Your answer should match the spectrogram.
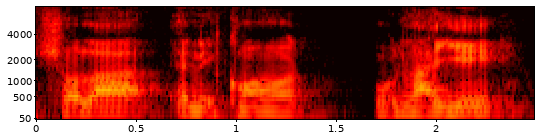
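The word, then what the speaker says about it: Shola Enikanolaiye: Now, as for foreign direct investment, Shola Enikan Olaye, that's the correct pronunciation.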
